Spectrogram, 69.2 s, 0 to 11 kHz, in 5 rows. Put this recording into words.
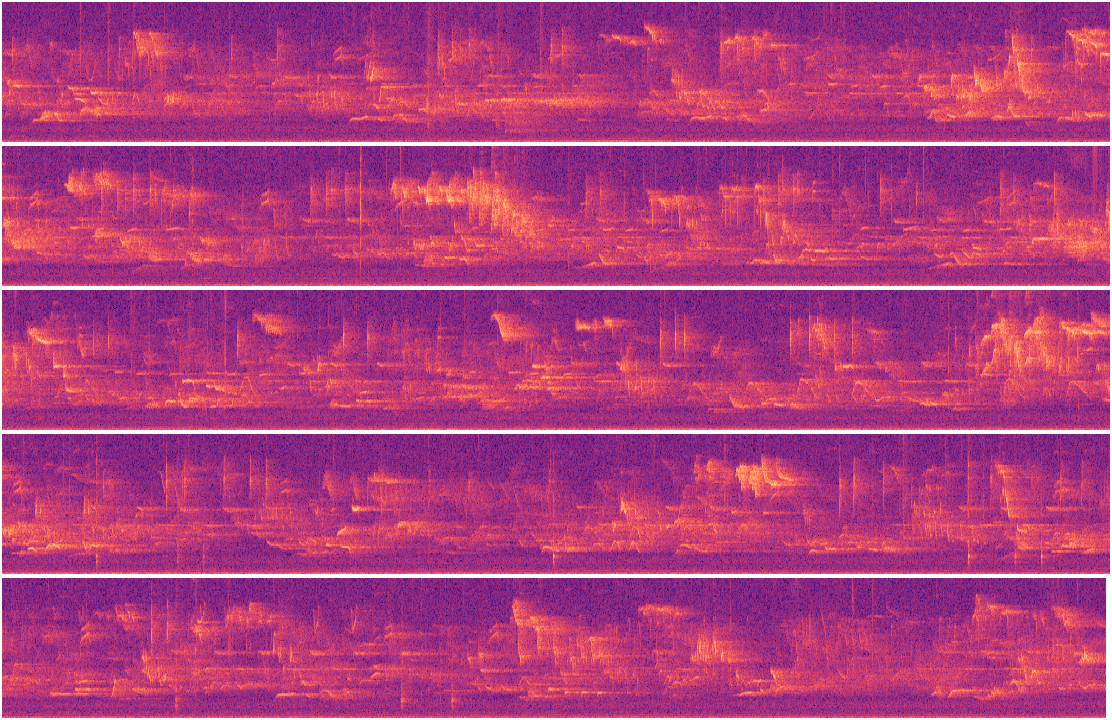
early spring, cold and wet, evening forest ambience, woodpeckers, unavoidable aircraft. airtraffic has increased a lot in this area because of the near-by Frankfurt International airport about 80km away, planes are present all day and night. a pity and very unpleasant. (Sony PCM D50, Primo EM172)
